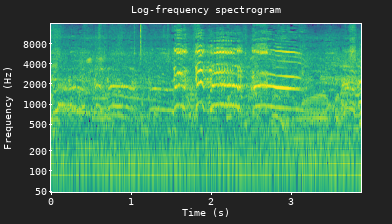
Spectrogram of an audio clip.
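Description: A rooster crows clearly over a background of other fowl clucking and farmyard noise, with no one speaking.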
